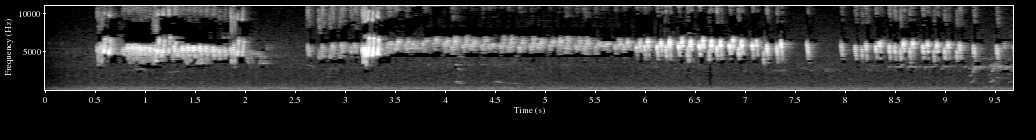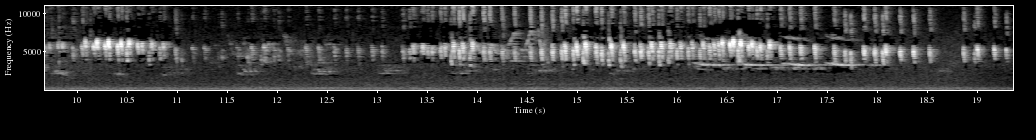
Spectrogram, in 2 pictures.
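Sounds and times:
tropical kingbird calling: 0.5 - 19.3.

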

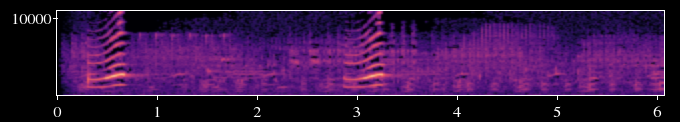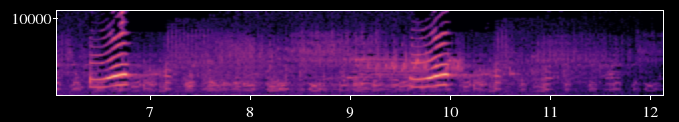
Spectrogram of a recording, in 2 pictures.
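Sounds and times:
Sora calling ker-wee: 0.2 - 3.6, 6.4 - 7.0, 7.6 - 11.2.

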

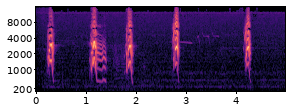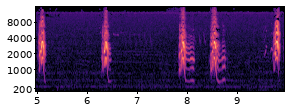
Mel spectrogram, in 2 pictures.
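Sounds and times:
long-tailed jaeger alarm calls: 0.2 - 0.4, 1.0 - 2.0, 2.7 - 3.2, 4.1 - 4.4, 5.0 - 5.2, 6.3 - 6.7, 7.8 - 8.9, 9.5 - 9.9.

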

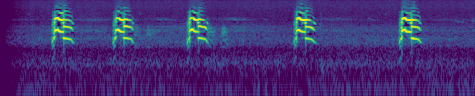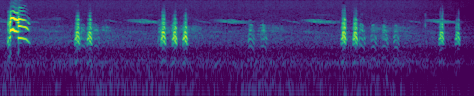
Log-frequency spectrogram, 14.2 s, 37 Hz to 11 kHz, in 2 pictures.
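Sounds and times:
keeyer alarm calls: 0.8 - 3.7, 4.4 - 4.8, 6.0 - 7.6, 8.2 - 14.2.

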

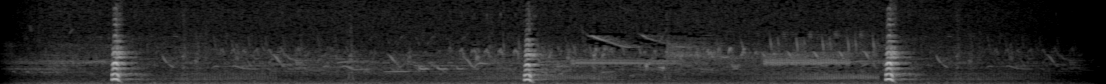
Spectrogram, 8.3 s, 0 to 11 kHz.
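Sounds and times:
resonant keek calls: 0.8 - 1.5, 3.7 - 5.0, 5.8 - 7.0.

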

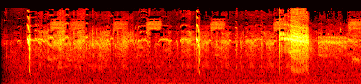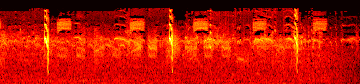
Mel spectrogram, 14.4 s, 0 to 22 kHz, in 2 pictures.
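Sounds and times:
Arctic tern kip and keeyar calls: 0.1 - 14.4.

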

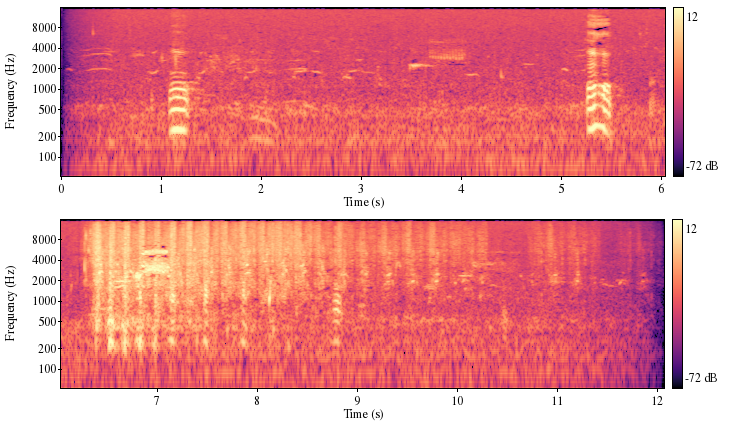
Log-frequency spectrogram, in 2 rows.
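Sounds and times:
White Ibis calls: 0.0 - 12.0
White Ibis wings in flight: 6.3 - 12.0.

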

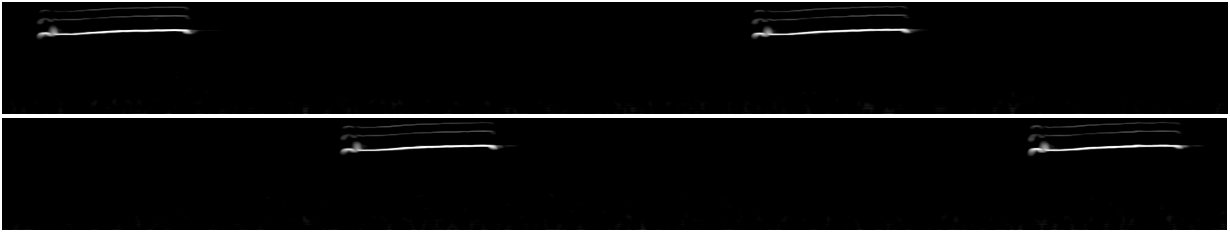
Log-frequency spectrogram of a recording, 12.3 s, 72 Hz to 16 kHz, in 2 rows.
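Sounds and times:
Eastern Wood-Pewee purree call: 0.2 - 1.2, 3.8 - 4.7, 7.8 - 8.8, 11.3 - 12.2.

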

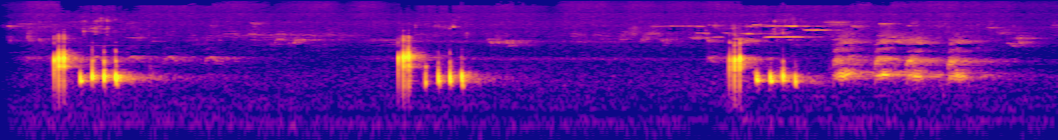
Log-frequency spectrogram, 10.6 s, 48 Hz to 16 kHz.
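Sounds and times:
common raven popping calls: 0.5 - 2.4, 3.9 - 4.9, 7.1 - 9.9.

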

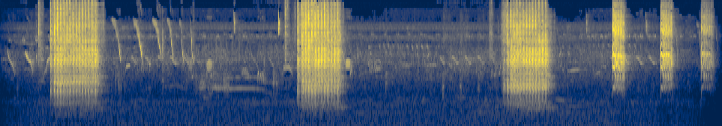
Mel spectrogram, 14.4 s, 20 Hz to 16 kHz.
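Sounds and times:
Golden-fronted Woodpecker drumming on metal: 0.7 - 2.4, 5.7 - 7.1, 9.8 - 11.2.

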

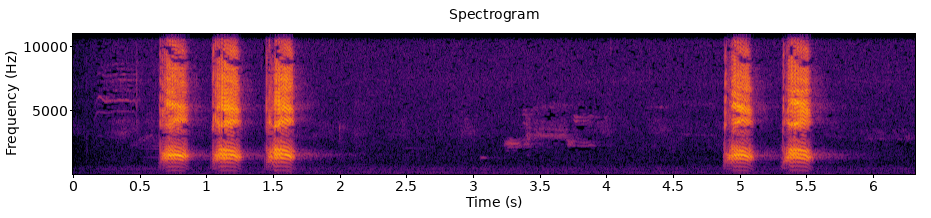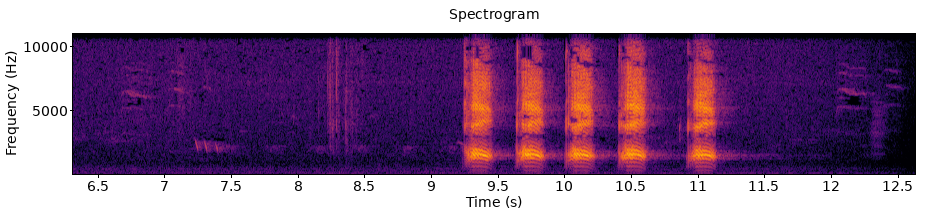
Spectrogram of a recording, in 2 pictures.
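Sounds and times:
Fish Crow cawing: 0.6 - 1.8, 4.9 - 5.8, 9.2 - 11.4.

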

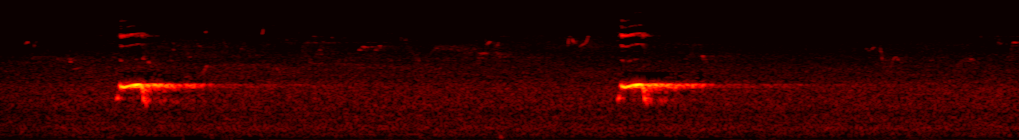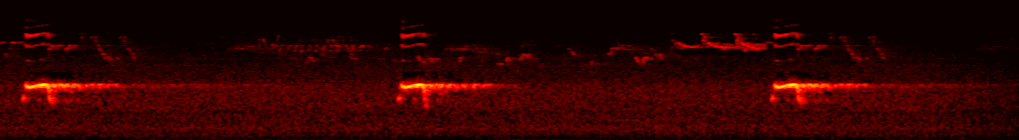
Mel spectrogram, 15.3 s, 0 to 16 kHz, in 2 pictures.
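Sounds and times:
mountain quail song: 0.9 - 1.7, 4.6 - 5.4, 7.7 - 8.8, 10.4 - 11.5, 12.6 - 14.4.

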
